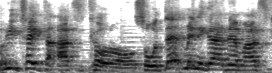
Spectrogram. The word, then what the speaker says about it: oxycodone: According to TMZ, officers claim that they found 31 oxycodone pill.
